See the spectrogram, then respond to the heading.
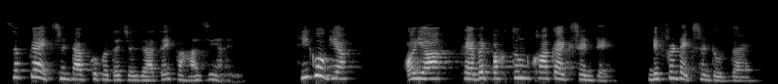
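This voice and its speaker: Female lecturer, Pakistani Urdu accent, slightly high voice, muffled lo-fi recording; patient, explanatory. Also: a bit bright. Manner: explains patiently, mixes English phrases, repeats "theek hai" checks. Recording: dull lo-fi recording.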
